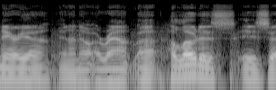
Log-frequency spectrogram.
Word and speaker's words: Helotes: I don't think it's Elotes. No, yeah, it's Helotes.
